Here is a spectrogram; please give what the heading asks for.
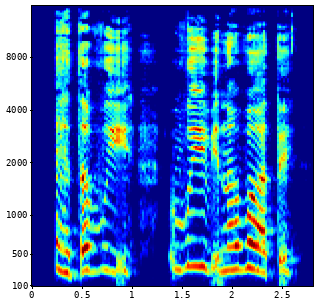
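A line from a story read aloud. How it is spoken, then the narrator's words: Sudden hoarse rasp. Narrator (Russian): Прохрипела она вдруг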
